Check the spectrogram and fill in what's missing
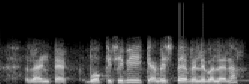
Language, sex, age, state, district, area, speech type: Urdu, male, 30-45, Delhi, Central Delhi, urban, conversation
